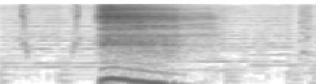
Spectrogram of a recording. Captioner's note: sigh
